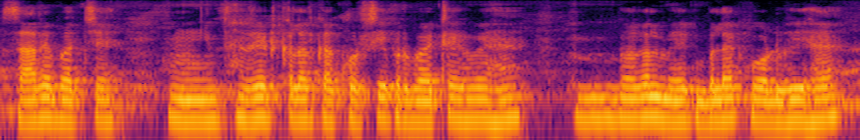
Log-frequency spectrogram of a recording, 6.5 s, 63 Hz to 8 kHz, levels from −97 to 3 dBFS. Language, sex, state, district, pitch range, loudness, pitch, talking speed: Hindi, male, Jharkhand, Palamu, 125-135 Hz, -17 LUFS, 130 Hz, 185 wpm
